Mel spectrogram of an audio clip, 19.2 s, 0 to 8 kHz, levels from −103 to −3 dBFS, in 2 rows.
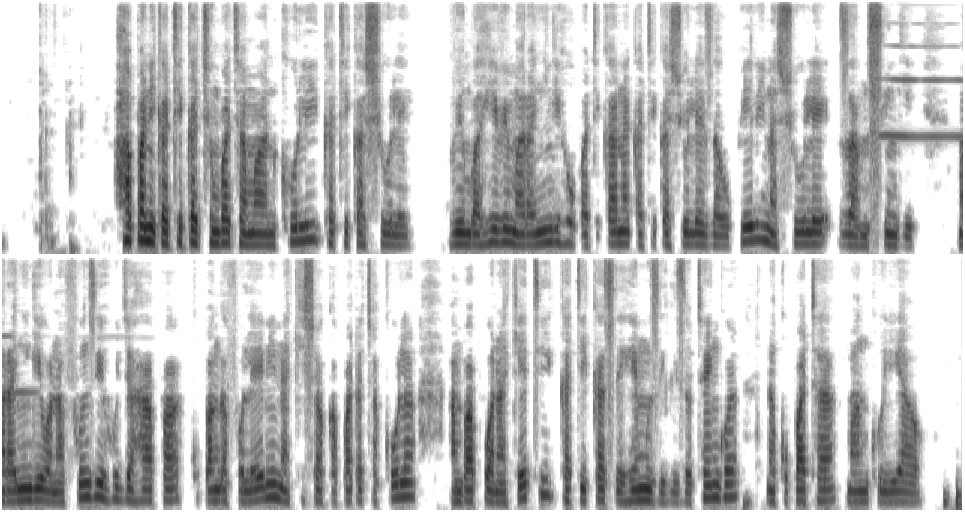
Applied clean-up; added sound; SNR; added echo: classical method Wiener filter.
